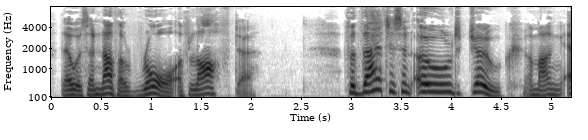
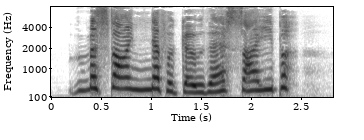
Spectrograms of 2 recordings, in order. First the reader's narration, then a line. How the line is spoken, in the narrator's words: asked little Tumai with a big gasp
